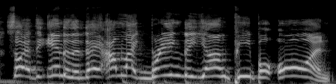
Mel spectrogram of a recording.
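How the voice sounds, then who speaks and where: A woman in her late fifties, a pastor hosting a livestream, talking in a lively, preacherly way and calling out to viewers by name. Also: very high voice, moderate pace. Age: 50s. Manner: animated, preacherly, calls out to viewers. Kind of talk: lively livestream talk greeting chat.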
